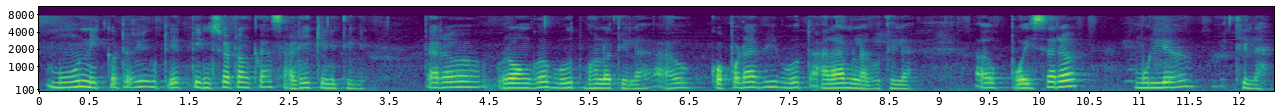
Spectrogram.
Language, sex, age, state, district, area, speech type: Odia, female, 60+, Odisha, Cuttack, urban, spontaneous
